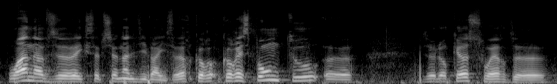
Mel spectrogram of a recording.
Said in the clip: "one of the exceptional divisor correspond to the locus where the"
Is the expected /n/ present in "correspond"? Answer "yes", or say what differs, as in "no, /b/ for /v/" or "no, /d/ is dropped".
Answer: no, /n/ is dropped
